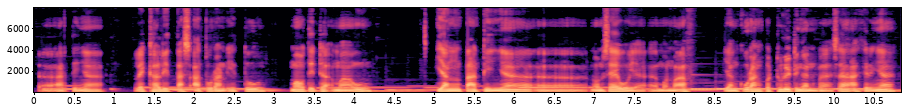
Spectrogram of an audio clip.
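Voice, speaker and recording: A man with a Javanese Indonesian accent and a low, gravelly voice speaks as a radio studio guest. He builds his points slowly, pausing often on fillers. Music plays clearly underneath him. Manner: thoughtful, halting, many filler pauses. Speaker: guest speaker on language and culture. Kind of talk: casual interview chat.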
